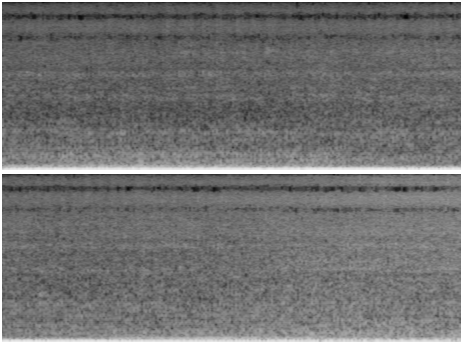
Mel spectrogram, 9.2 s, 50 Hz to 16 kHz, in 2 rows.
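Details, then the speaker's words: 1971 Dodge Dart Swinger 318 V8, 130k original miles, Edelbrock 600 carb, just started after about eight months: deep, steady, even burble with no misses, knocks or ticks; sounds really good, normal idle. "I'm gonna fire it up here the fuel pump turn on fires right up I haven't started it in probably eight months [Music] sounds really good"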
